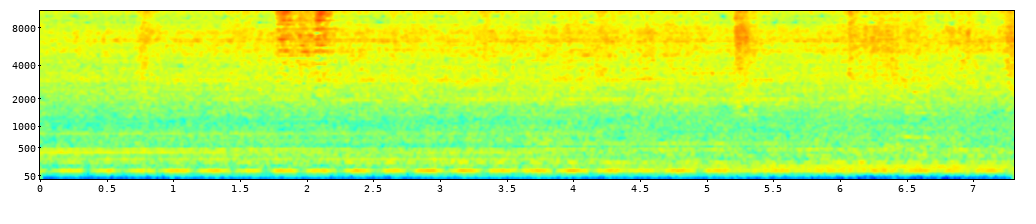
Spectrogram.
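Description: Refrigerated chest display freezers humming: a steady low electrical hum with a slight regular flutter.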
